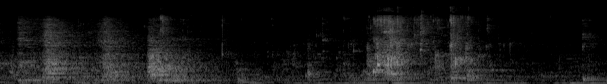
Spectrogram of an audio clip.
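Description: Water sloshing and splashing in a plastic baby bathtub as a small monkey paddles through it, in uneven surges with the biggest splash about four seconds in.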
